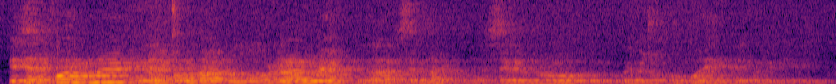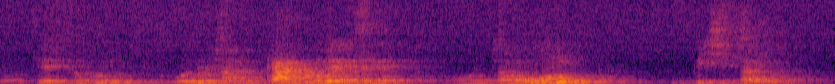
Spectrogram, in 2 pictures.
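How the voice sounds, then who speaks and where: A man's voice: a little high, expressive, fairly quick. A man giving a reflective talk to a live audience in a lecture room, often restarting and repeating words as he thinks. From Chile. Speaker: writer giving a public talk. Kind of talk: conversational lecture. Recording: echoey phone-like room recording from far off.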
